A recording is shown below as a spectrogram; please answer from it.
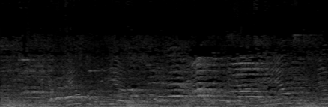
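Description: Many children's voices calling and shouting together as they play in an indoor play hall, a steady din of high, overlapping voices.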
